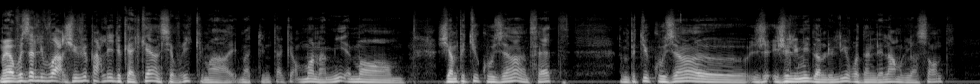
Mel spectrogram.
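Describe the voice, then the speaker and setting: A man with medium pitch and ordinary pitch variation speaks at a moderate pace. His voice is somewhat breathy, with long, frequent pauses. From Tunisia. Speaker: author, former public works contractor. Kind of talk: radio interview. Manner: halting.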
